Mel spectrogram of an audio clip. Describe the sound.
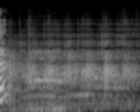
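A crowd applauds steadily for a couple of seconds, a dense wash of clapping with cheering voices mixed in, heard at moderate volume from a short distance.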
